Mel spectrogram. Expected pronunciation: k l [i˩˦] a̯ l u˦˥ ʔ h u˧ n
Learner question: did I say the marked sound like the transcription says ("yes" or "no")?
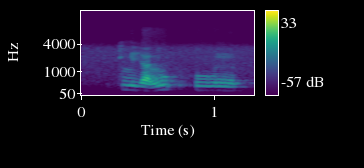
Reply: no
